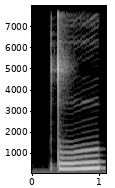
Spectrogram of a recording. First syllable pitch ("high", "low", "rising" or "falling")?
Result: rising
